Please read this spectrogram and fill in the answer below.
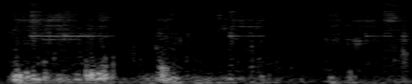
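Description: A quiet pause in talk with faint outdoor background. A few soft low bumps come in the first second, and a brief faint high tone sounds near the start.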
